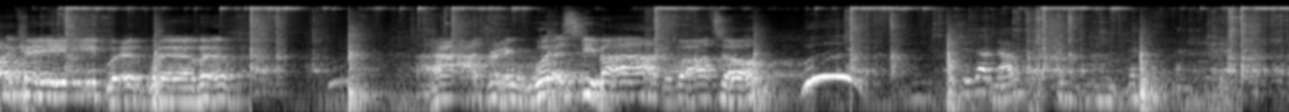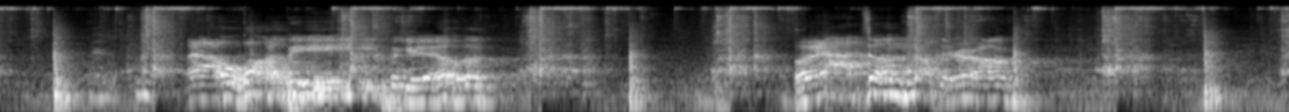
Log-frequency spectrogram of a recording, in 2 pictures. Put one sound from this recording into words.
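A tambourine jingles in rhythm.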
